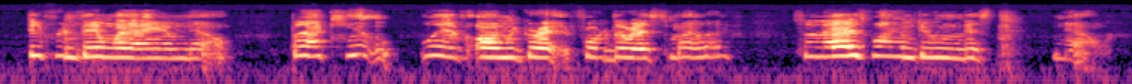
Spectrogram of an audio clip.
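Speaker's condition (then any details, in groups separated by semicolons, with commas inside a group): Cerebral palsy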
